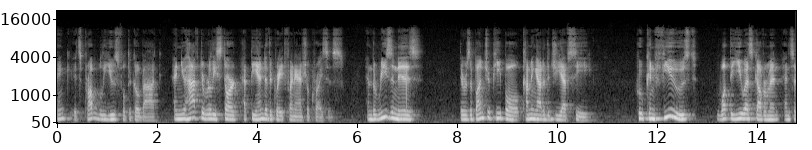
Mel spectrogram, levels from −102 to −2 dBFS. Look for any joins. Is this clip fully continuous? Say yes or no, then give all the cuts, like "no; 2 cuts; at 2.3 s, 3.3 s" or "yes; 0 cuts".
yes; 0 cuts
